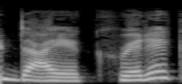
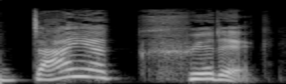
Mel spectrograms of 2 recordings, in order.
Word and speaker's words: diacritic: we have to pronounce it as a separate syllable, Charlotte Bronte. Now, the name of this particular diacritic, I'll mention it. You don't have to remember this, but it might be interesting for some of you. A diacritic is just a little symbol that we add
